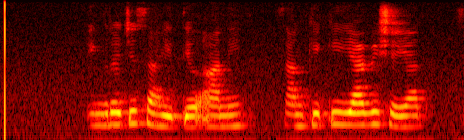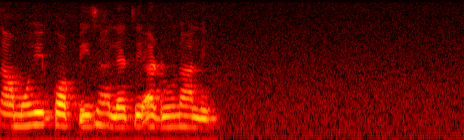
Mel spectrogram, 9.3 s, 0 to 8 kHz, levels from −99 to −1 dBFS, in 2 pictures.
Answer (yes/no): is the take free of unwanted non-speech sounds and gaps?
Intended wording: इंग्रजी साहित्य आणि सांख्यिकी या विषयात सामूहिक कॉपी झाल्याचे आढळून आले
yes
